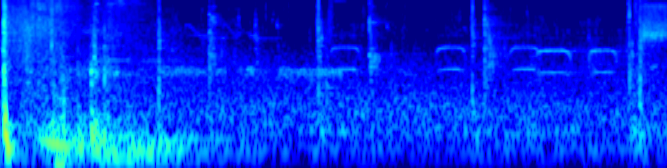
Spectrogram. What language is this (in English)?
Turkish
